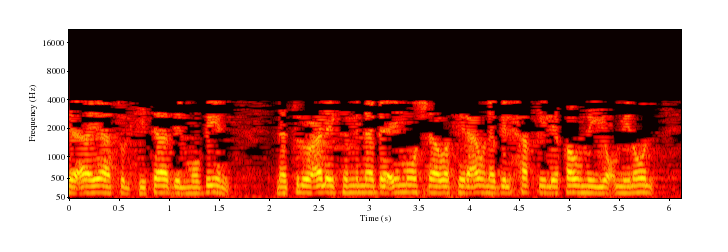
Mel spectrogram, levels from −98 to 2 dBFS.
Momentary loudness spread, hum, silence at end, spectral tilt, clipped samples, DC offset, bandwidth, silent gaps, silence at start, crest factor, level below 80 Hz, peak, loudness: 7 LU; none; 0.05 s; -10 dB/octave; under 0.1%; under 0.1%; 4 kHz; none; 0 s; 16 dB; -64 dBFS; -14 dBFS; -30 LUFS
